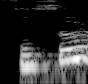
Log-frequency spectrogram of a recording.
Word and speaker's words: Sisu: this is um sandness Garn sisu is that how you say it yeah this hair and the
